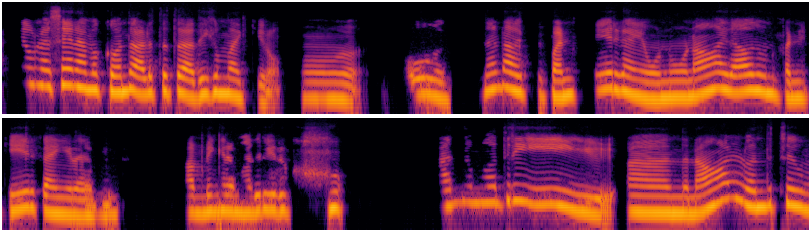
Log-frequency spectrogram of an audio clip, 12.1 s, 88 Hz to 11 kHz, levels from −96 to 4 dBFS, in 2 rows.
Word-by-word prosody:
ஆக்டிவ்னெஸ்ஸே 315 -2 -2
நமக்கு 250 -2 +1
வந்து 240 +2 +4
அழுத்தத்த 220 +2 -1
அதிகமாக்கிரும். 205 -4 0 0.2
ஓ - - -4 0.8
ஓ - - -2 0.5
"என்னடா 265 +3 0
இப்படி 200 -2 -11
பண்ணிக்ட்டே 200 +6 0
இருக்காய்ங்க. 215 -7 +2
ஒண்ணு 180 +1 +2
ஒண்ணா 200 +3 +2 0.2
ஏதாவது 240 +1 +3
ஒண்ணு 215 -2 +2
பண்ணிட்டே 180 +4 0
இருக்காய்ங்களே!" 185 -6 0 0.8
அப்டிங்கிற 195 +1 +1
மாதிரி 200 +3 0
இருக்கும். 200 -2 -6 1.0
அந்த 290 +3 -8
மாதிரி 315 +3 -2 0.8
அ - - +1 0.3
இந்த 185 0 +3
நாள் 295 +11 +1
வந்துட்டு 245 +2 +1
215 Hz, 130 wpm, -23 LUFS, 195-250 Hz, 1.0 s, வந்து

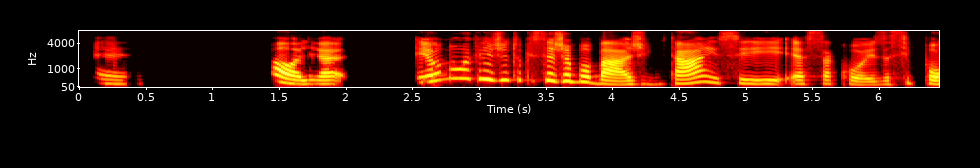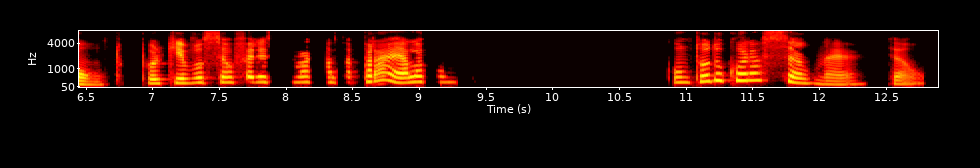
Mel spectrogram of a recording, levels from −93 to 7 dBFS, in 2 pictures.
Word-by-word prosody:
É. 200 -3 -9 1.1
Olha, 195 - +6 0.5
eu 320 +7 +2
não 485 0 -3
acredito 400 -4 +1
que - - -19
seja 365 -3 +3
bobagem, 185 - +4
tá 220 +8 +6
esse 210 -7 -5
essa 195 0 -3
coisa, 165 -3 -6
esse 165 -1 -13
ponto, 170 -6 -2
porque 220 +1 -3
você 260 +3 -6
ofereceu 280 +1 -4 0.2
a 290 - -5
casa 275 0 -16
pra 305 0 -2
ela 270 +3 0
com 285 -1 -19 1.6
Com 275 0 -10
todo 320 +6 -3
o 370 - -3
coração, 370 -10 -3
né. 175 -3 -12 0.2
Então 90 0 -12
250 Hz, 130 wpm, -20 LUFS, 195-295 Hz, 1.6 s, Olha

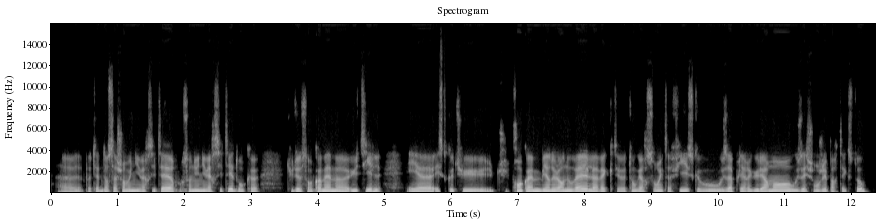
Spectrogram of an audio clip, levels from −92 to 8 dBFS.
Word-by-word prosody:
heu, 80 -1 -5
peut-être 90 - -5
dans 90 -1 -1
sa 90 - -3
chambre 95 0 0
universitaire, 95 +5 +1
pour - - -16
son 95 - 0
université 90 +7 +1
donc 95 -4 -6
heu, 90 -2 -1 0.4
tu - - -9
te 100 -1 +2
sens 85 - -4
quand 100 - +2
même, 95 0 +5
heu, 90 -1 +2
utile 125 - +1 0.4
et 95 -1 0
heu, 95 0 +3
est-ce - - -6
que - - -3
tu 100 -2 -1
tu - - -15
prends 105 - +2
quand 105 - +2
même 95 0 +5
bien 100 0 +4
de 100 - +4
leurs 95 0 +4
nouvelles 120 +5 +4
avec 90 -2 -1
t 90 -1 -5
ton 95 - -4
garçon 90 +2 -3
et - - -2
ta 85 -2 -8
fille? 115 +5 -2
Est-ce 110 - -6
que 95 - -3
vous 90 0 -1
vous 90 0 -1
appelez 95 +1 -2
régulièrement? 95 +6 +3
Vous 95 -3 -1
échangez 95 +1 -3
par 90 -2 -7
texto? 135 +8 -3
95 Hz, 235 wpm, -23 LUFS, 90-105 Hz, 0.4 s, même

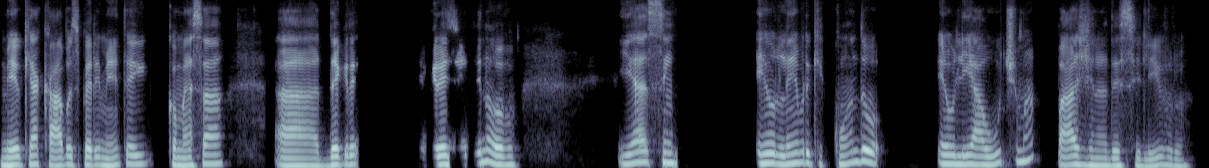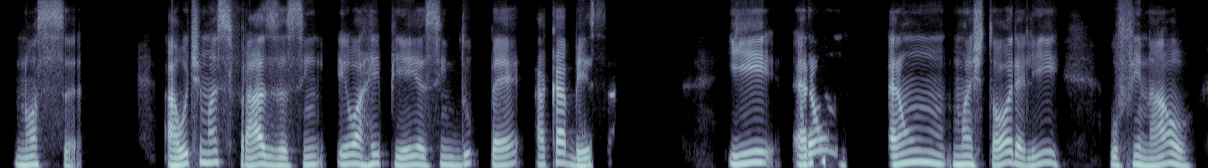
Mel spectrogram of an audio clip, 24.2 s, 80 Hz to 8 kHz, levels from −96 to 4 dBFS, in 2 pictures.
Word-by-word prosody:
meio 135 +1 +5
que 140 - -2
acaba 135 -2 +1
o - - +4
experimento, 140 +1 0
e 155 +2 -1 0.2
começa 140 +4 +1 0.5
a 130 -2 +3
degre 145 +5 +3 0.6
degredir 150 0 +1
de 175 - -3
novo. 150 -7 +3 1.0
E, 155 +1 -1
é, - - +3
assim, 180 -1 +1 0.8
eu 170 +1 +4
lembro 170 +3 +1
que 155 -3 -10
quando 180 +4 +1 0.5
eu 155 -1 +2
li 150 0 +3
a 145 - +1
última 185 - -2 0.2
página 140 -2 +1
desse 125 0 -1
livro, 120 0 -3 0.3
nossa, 140 +1 -1 0.9
a 135 - +4
últimas 180 +5 +1
frases, 145 0 +2
assim, 140 +4 -1
eu 160 +1 +1
arrepiei, 150 -1 0
assim, 140 0 -2
do 160 +6 -3 0.2
pé 140 +5 0
à 145 - -2
cabeça 145 - +1 1.2
e 175 +4 +3 0.2
era 155 +4 +4
um 195 - -2 0.7
era 150 +2 +5
uma 170 -5 +1
história 155 +4 +1
ali, 155 +5 -4 0.5
o 140 - -1
final, 140 -1 0
150 Hz, 115 wpm, -24 LUFS, 135-165 Hz, 1.2 s, meio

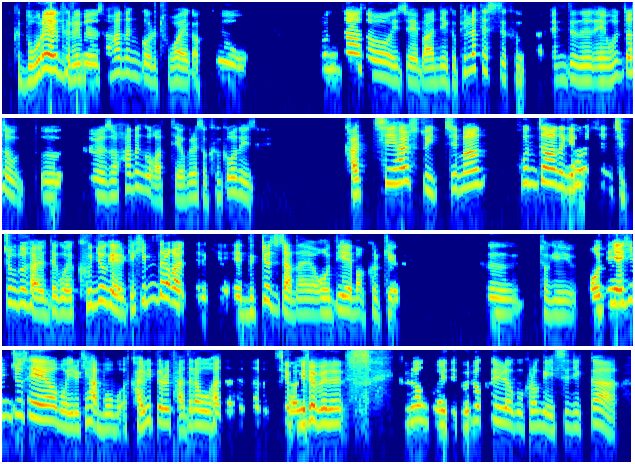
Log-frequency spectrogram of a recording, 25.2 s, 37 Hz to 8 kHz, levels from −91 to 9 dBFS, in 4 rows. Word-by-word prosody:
그 185 - -18
노래 310 - +9
들으면서 205 -1 -5
하는 270 -2 -6
거를 195 -4 -8
좋아해 170 -1 -6
갖고 455 - -12 0.7
혼자서 315 - 0
이제 180 -1 -7
많이 170 +3 -5
그 - - -15
필라테스 295 -6 -5
그 - - -17 0.3
밴드는 185 -1 -9
예 180 - -3
혼자서 230 +2 -5 0.2
그 185 0 -10 0.3
들으면서 195 -3 -7
하는 275 +7 -7
것 250 - -7
같아요. 155 +1 -9
그래서 180 +1 -10
그거는 205 +4 -8
이제 175 - -15 0.8
같이할 360 +2 +4
수도 275 - -6
있지만 270 - +2 0.4
혼자 360 +1 +5
하는 305 -5 +5
게 260 - +5
훨씬 325 -3 -5
집중도 280 +7 -4
잘 175 -7 0
되고 185 -2 -4
예 175 - -3
근육에 270 - +1
이렇게 195 +1 -4
힘 330 +8 -7
들어갈 355 -9 +5
때 - - -36
이렇게 190 -1 -15 0.2
예 200 - -1
느껴지잖아요. 180 - -2
어디에 185 +3 -2
막 185 0 -9
그렇게 - - -8 0.9
그 180 -3 -8 0.2
저기 165 -3 -12
어디에 240 +9 +8
힘주세요. 330 -3 +5
뭐 210 -3 -4
이렇게 195 +5 -5
하 - - +3
뭐, 185 -1 -9
뭐 175 - -13
갈비뼈를 255 -2 -1
닫으라고 225 -1 -3
한다 200 -2 0
한다든지 445 -3 -7
뭐 210 - +1
이러면은 235 0 +5 0.6
그런 270 +3 -3
거에 220 -1 -1
이제 - - -12
노력하려고 240 -2 -4
그런 210 +2 -8
게 195 - -6
있으니까 205 +5 -4
225 Hz, 380 characters per minute, -22 LUFS, 185-285 Hz, 0.9 s, 노래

